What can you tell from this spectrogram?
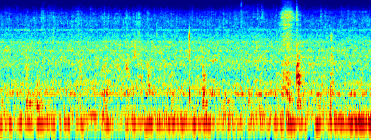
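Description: Wooden spatula stirring a thick onion-cashew paste simmering in a kadhai, with light scraping and bubbling over a steady low hum; a louder scrape comes about four seconds in.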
